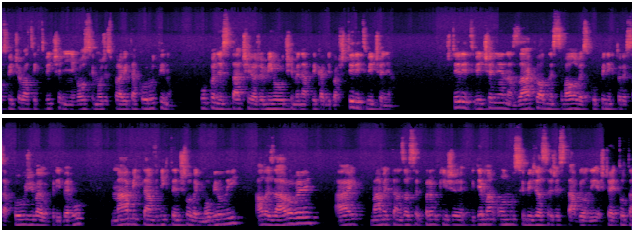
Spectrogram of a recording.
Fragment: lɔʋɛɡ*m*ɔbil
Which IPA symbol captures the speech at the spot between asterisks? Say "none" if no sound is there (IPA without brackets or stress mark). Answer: m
